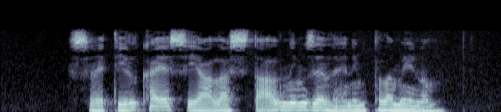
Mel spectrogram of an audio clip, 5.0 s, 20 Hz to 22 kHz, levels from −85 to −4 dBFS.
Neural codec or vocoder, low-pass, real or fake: none; 7.2 kHz; real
